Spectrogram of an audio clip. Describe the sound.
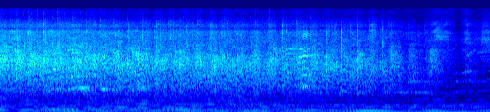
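A church audience claps for God steadily for about ten seconds, a dense, loud wash of applause with voices and a low sustained musical tone underneath.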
